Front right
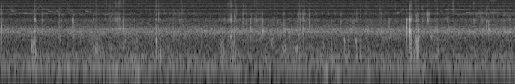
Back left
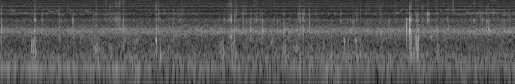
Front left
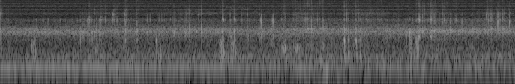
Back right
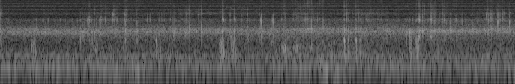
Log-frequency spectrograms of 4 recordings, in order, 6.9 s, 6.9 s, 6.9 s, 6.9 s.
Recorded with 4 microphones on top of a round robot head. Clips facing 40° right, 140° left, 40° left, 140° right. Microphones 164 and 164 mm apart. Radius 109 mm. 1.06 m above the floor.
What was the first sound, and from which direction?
Only background noise.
